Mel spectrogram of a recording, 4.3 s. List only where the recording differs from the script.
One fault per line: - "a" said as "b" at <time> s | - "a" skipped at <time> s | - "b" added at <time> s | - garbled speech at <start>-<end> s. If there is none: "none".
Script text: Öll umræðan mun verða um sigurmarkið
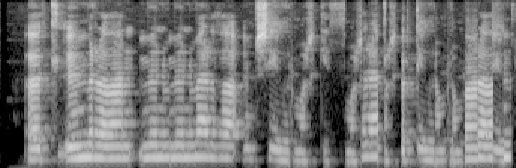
- "mun" added at 1.5 s
- garbled speech at 2.9-4.3 s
